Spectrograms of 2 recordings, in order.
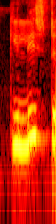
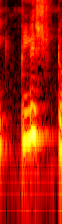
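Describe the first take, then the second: First: क्लिष्ट said "ki-lisht"; wrong extra-vowel demo. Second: क्लिष्ट said "klisht" in one syllable; correct cluster demo. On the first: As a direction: put an i between k and l in क्लिष्ट. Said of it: "क्लिष्ट गलत है". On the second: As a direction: run k straight into l in क्लिष्ट. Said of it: "क्योंकि क्लिष्ट होगा". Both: Shown as a demonstration.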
